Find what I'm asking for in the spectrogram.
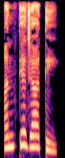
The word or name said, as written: ಅಂತ್ಯಜಾತ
